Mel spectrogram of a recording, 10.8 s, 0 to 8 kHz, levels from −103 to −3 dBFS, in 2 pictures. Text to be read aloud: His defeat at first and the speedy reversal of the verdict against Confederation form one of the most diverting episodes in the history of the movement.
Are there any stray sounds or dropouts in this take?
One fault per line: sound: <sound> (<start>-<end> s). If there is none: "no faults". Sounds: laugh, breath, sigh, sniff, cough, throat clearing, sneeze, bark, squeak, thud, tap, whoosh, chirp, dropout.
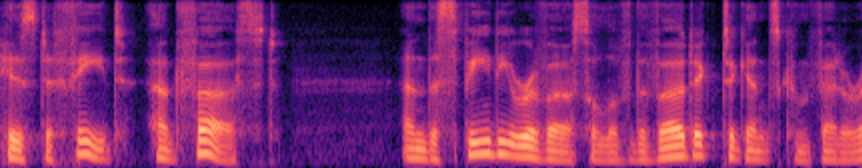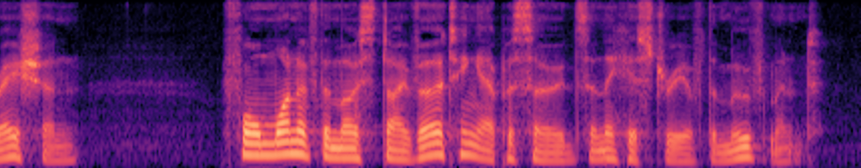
no faults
